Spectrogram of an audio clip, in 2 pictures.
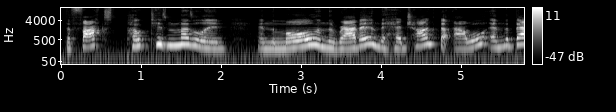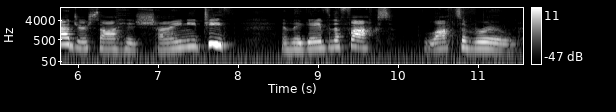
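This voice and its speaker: A woman teacher reading a picture book aloud to children in an expressive storytelling style, with casual explanatory asides. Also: mid-range voice, a little slow. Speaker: third grade teacher reading to pupils.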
